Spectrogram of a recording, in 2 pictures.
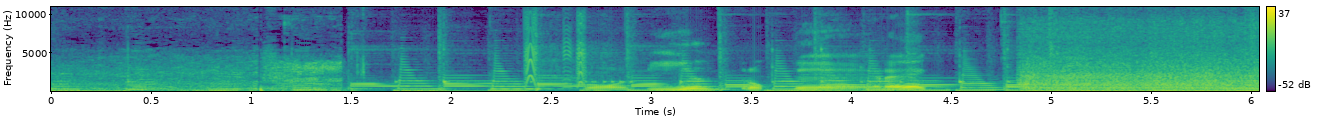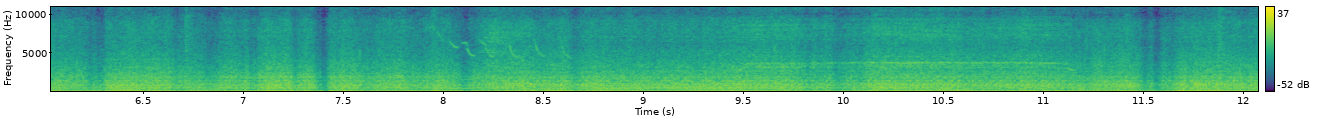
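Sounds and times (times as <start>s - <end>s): diesel engine rumbling: 0.0s - 12.0s.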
